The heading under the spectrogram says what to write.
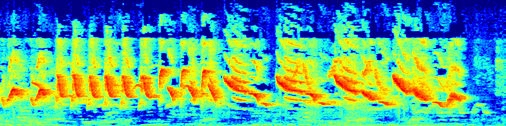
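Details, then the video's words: Chinese hwamei, a wild forest bird, singing loudly: rapid series of rich, slurred whistled phrases, each rising then falling, repeated quickly for about six seconds with a faint low hum beneath. "Chim họa mi rừng kích trống hót cực đỉnh nghe đã tai"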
